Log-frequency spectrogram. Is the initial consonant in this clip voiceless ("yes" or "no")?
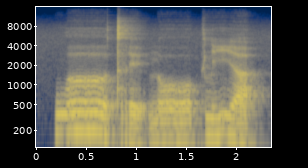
no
